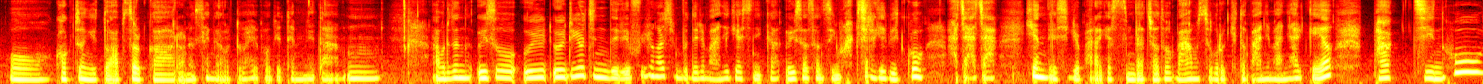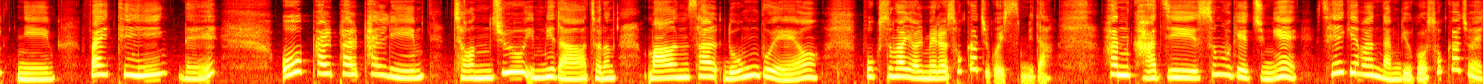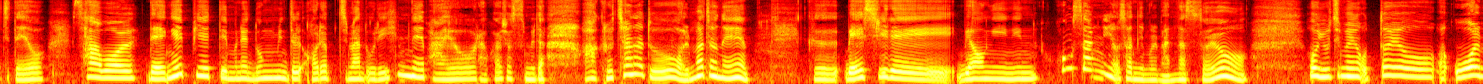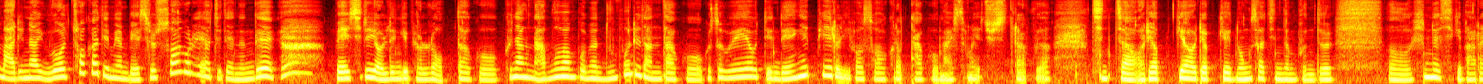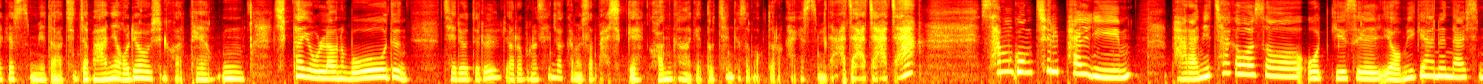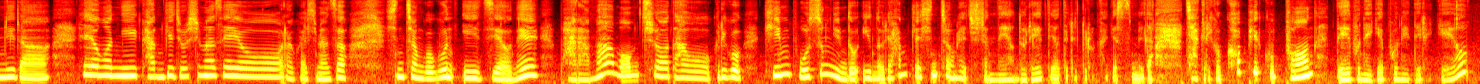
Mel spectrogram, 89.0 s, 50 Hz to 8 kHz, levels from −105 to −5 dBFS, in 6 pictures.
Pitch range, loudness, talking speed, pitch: 175-245 Hz, -18 LUFS, 320 characters per minute, 200 Hz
